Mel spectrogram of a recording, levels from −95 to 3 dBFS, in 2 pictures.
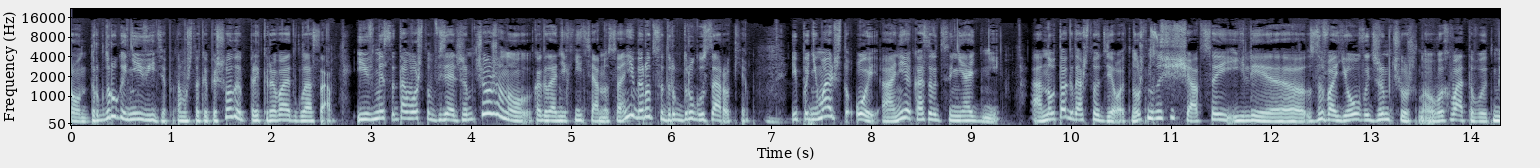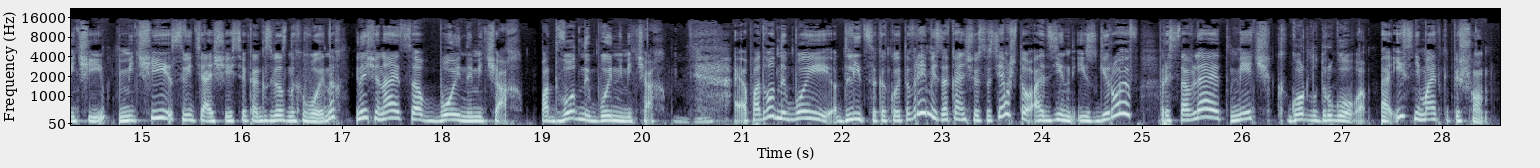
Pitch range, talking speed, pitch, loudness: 150-200 Hz, 170 wpm, 170 Hz, -14 LUFS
